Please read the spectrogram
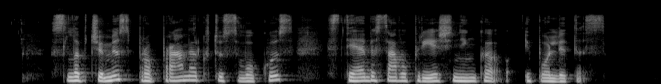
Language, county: Lithuanian, Panevėžys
